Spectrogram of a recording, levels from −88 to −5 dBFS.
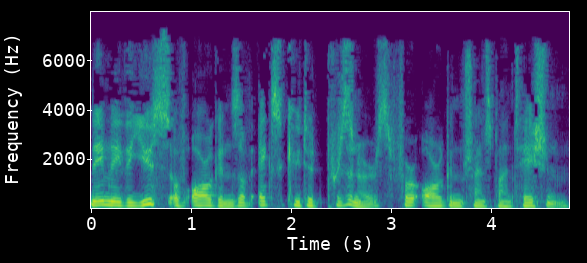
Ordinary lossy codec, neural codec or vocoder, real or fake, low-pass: MP3, 32 kbps; none; real; 7.2 kHz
